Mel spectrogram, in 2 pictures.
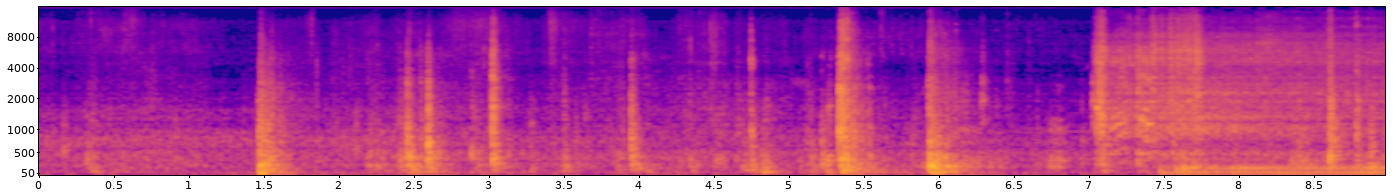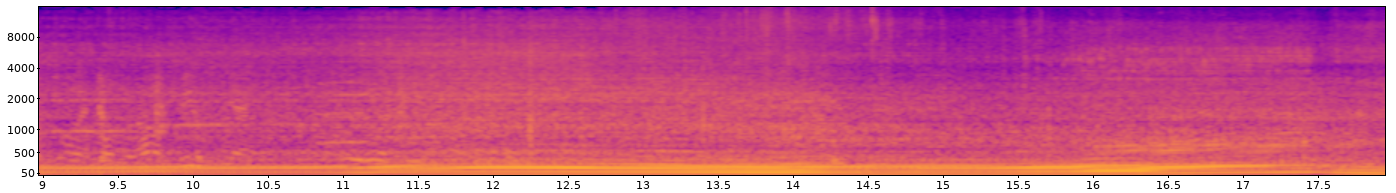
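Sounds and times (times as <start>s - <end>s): car engine starting and idling: 7.0s - 17.9s.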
